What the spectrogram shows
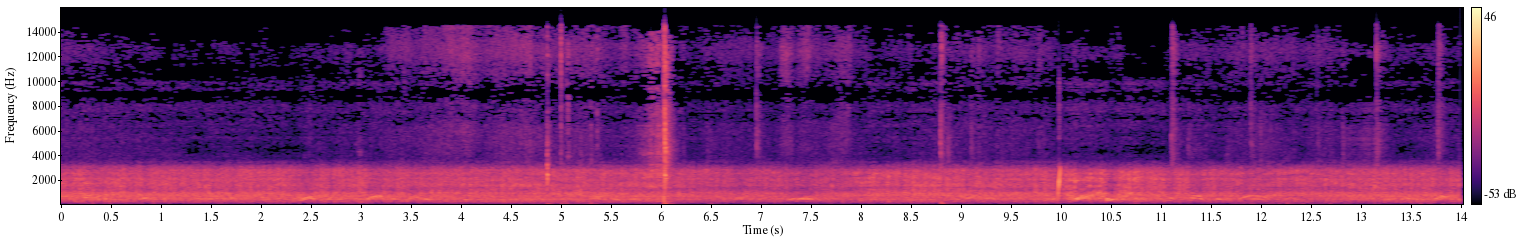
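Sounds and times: shortwave radio static and hiss: 0:00.0 - 0:14.0
weak radio voice: 0:00.0 - 0:14.0.

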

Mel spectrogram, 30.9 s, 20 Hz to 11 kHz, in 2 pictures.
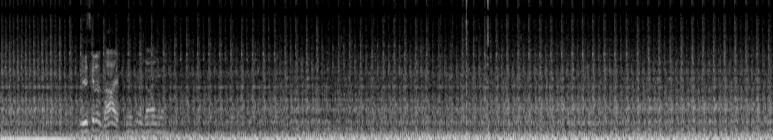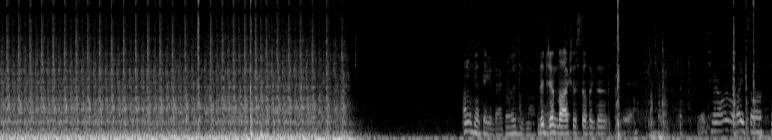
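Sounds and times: diesel engine with rod knock: 0:00.0 - 0:22.9, 0:30.0 - 0:30.8.

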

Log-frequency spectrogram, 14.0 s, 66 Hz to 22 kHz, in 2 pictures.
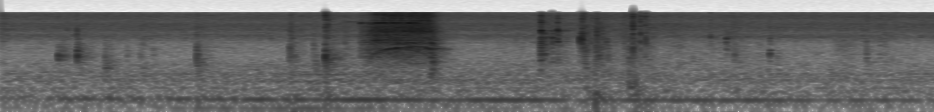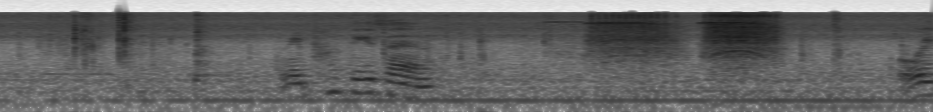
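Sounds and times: cordless drill spinning: 0:02.7 - 0:03.4, 0:11.1 - 0:13.0.

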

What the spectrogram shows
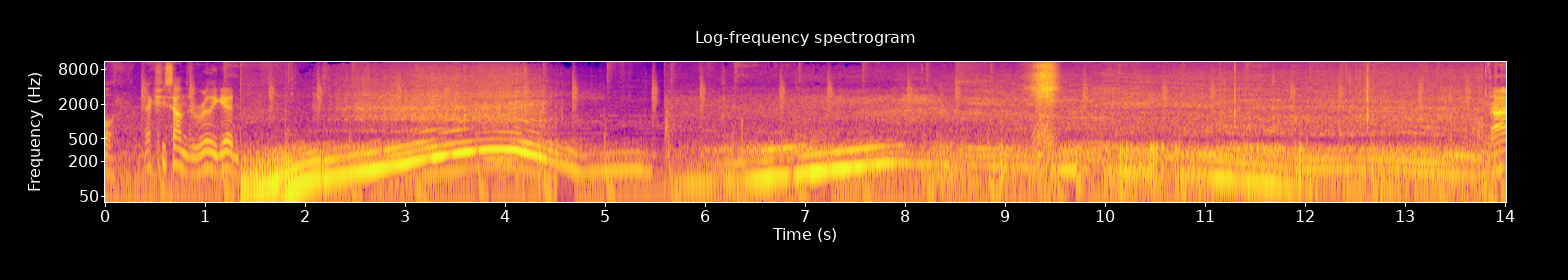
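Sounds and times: car engine revving: 0:01.2 - 0:14.0
short burst of hiss: 0:09.2 - 0:09.6.

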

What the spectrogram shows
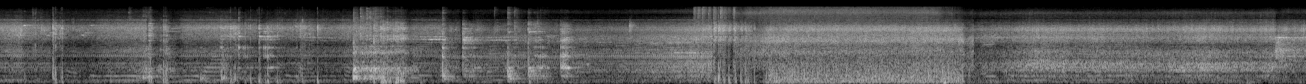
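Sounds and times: food sizzling in hot oil: 0:00.0 - 0:13.0
metal spoon scraping a pan: 0:00.5 - 0:05.8.

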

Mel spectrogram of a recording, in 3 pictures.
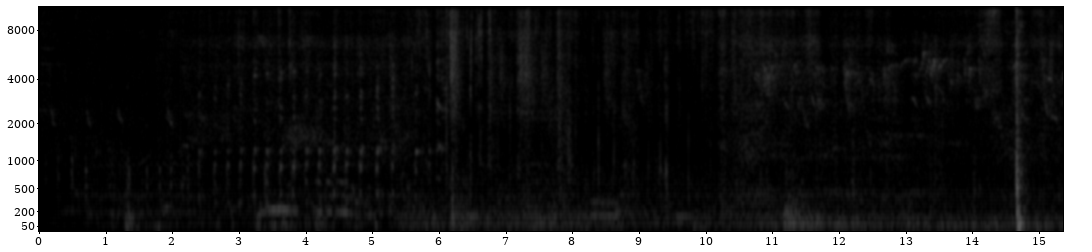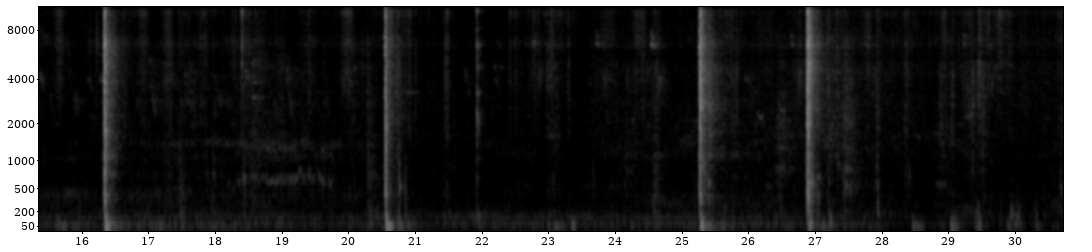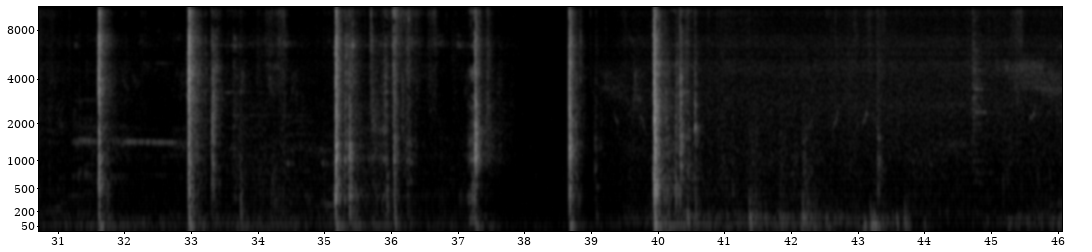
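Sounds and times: chickens clucking: 0:00.0 - 0:07.4
axe chopping firewood: 0:16.2 - 0:16.9, 0:20.4 - 0:21.0, 0:25.2 - 0:25.9, 0:26.8 - 0:28.0, 0:31.6 - 0:31.9, 0:32.9 - 0:33.8, 0:35.1 - 0:36.4, 0:37.1 - 0:37.7, 0:38.6 - 0:39.2, 0:39.9 - 0:40.7.

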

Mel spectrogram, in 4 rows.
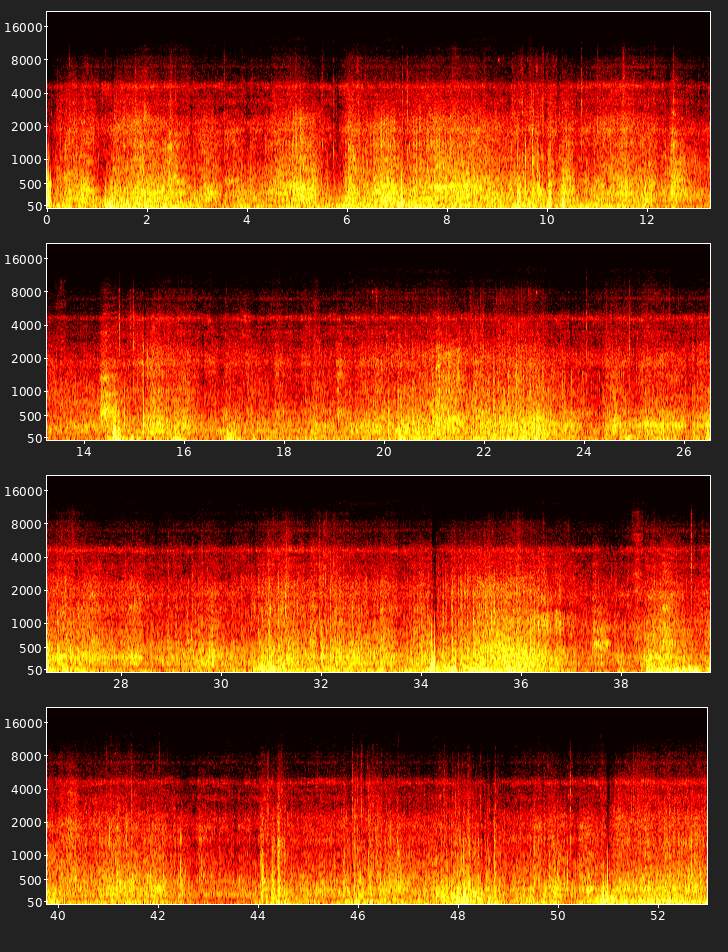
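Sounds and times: bike tyres rolling on dirt: 0:00.0 - 0:52.9
wind on microphone: 0:30.2 - 0:42.3, 0:45.6 - 0:52.9.

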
